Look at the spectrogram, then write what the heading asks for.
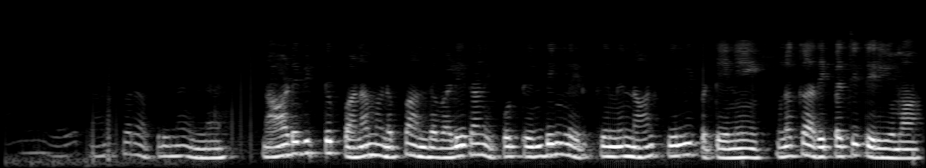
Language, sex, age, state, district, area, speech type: Tamil, female, 30-45, Tamil Nadu, Madurai, urban, read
